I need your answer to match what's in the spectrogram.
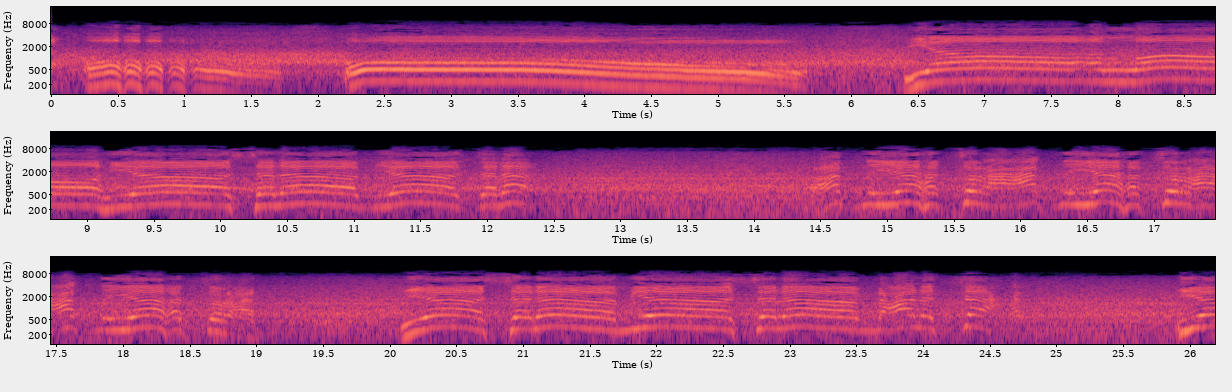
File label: arab goal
